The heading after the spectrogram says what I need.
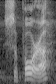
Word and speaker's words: Sephora: And then also, just an update on Zach and Sephora, his wife. I talked to Zach this week, and that is how you pronounce his wife's name. Emphasis on the zip, Sephora.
